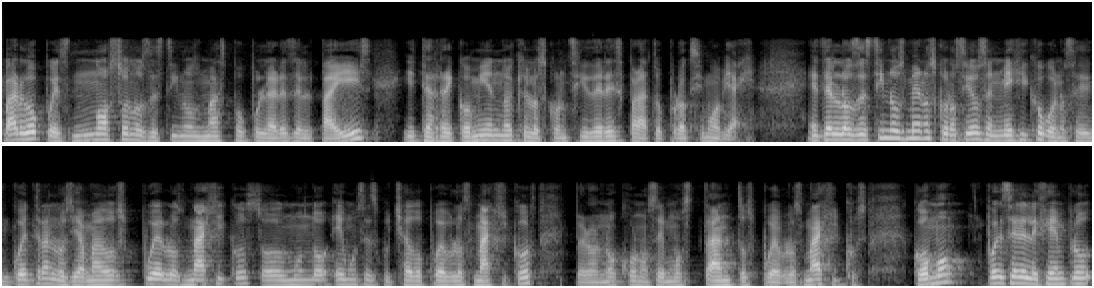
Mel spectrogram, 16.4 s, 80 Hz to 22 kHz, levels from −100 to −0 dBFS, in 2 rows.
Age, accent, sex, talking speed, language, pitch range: 30-49, Mexican, male, 195 wpm, Spanish, 115-145 Hz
